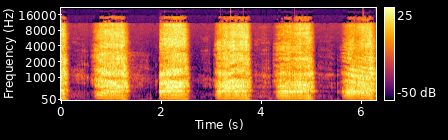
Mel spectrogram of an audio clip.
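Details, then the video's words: Grizzly bear roaring: five long, loud, harsh roars, each lasting about a second, repeated at a steady pace with short quiet gaps between them. "Grizzly sounds and photos. Grizzly bear"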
